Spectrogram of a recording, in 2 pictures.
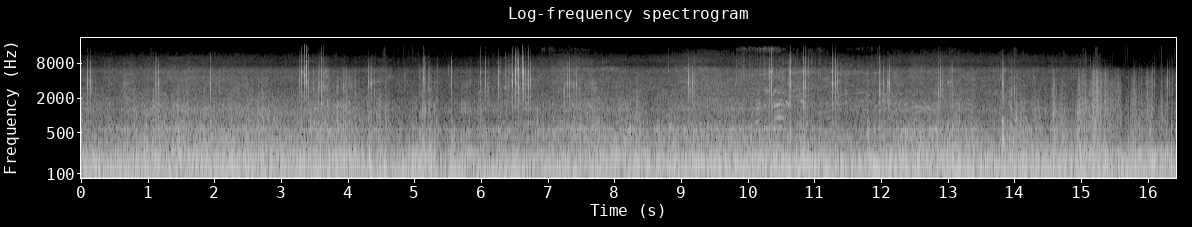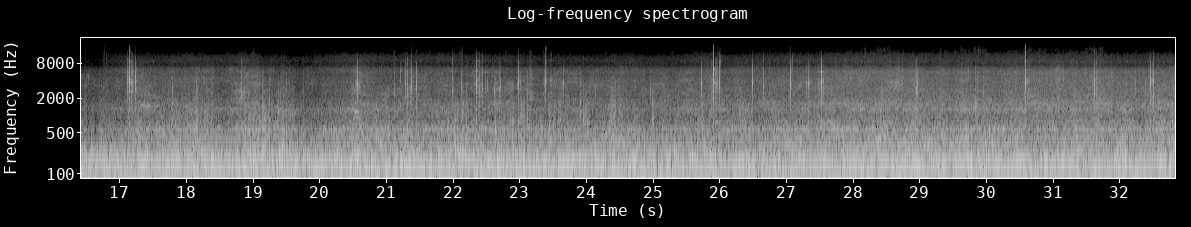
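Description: Continuous wind buffeting on the microphone of a camera mounted on a racing road bike, over road and tyre rumble from riding at speed in a group of cyclists, with scattered short sharp clicks.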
